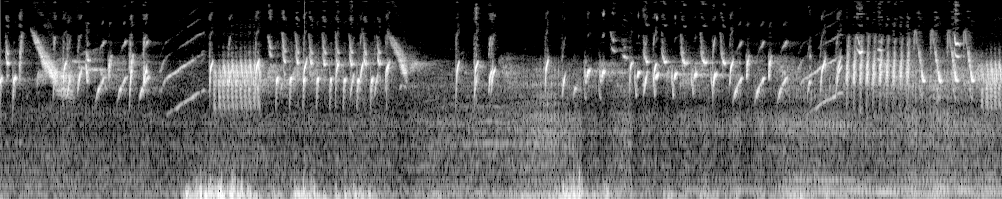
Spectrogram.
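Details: Goldfinch giving a varied song of sweeping whistled slurs, buzzy notes and rapid tinkling chirps over more than seven seconds, with a few low thuds in the background.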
